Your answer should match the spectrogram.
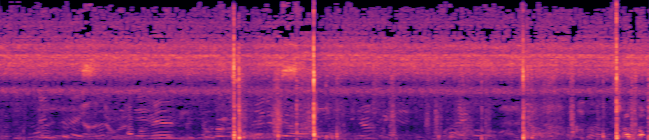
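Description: Soft tennis rackets striking the rubber ball during a rally: three loud, sharp pops about two and a half, three and five seconds in, with fainter pops between them. Voices run underneath.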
